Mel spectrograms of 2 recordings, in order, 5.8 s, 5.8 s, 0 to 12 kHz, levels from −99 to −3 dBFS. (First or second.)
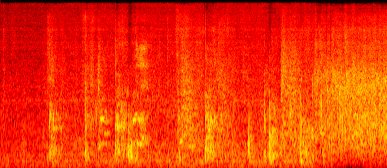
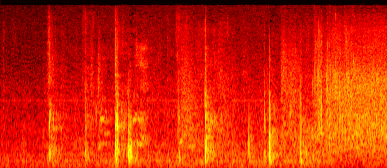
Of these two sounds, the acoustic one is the second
